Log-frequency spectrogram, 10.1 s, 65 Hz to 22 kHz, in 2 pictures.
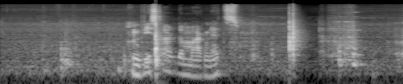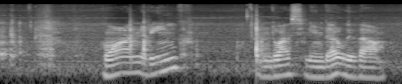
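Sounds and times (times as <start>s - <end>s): metal parts scraping on wood: 4.0s - 6.0s.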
